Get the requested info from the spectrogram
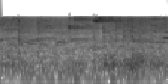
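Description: Basketball game in a gym: players' sneakers squeaking briefly on the hardwood with a sharp knock of the ball or a body about a second in, over the chatter and shouts of players and spectators echoing in the hall.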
